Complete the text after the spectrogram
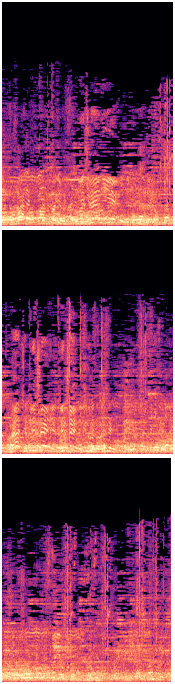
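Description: A dense crowd of men and women chatters and calls out loudly all around, close by, outdoors.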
